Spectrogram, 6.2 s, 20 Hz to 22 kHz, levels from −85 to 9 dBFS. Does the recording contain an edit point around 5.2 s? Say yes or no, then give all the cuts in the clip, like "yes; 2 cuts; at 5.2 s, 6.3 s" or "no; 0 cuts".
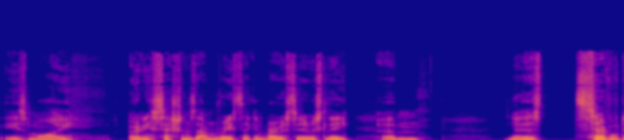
no; 1 cut; at 3.7 s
